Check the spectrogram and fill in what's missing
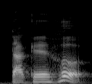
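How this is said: It is spoken in Taiwanese pronunciation. "It was in Taiwanese"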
